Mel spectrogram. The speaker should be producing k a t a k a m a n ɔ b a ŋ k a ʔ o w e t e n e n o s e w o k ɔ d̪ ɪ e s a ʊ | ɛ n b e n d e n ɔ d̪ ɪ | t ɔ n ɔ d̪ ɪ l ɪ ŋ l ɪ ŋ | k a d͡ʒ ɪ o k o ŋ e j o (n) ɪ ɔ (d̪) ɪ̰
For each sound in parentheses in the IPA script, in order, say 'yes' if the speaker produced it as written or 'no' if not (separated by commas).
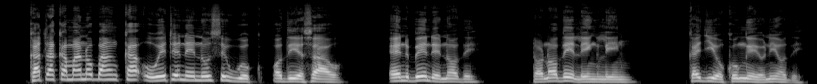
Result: yes, yes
